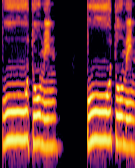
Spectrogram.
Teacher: أما عند البدء بها فتبدل الهمزة الساكنة واو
